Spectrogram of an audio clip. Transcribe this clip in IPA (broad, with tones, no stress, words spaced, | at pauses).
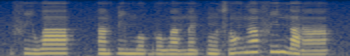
fi˨wa˧ | ã˨k͡pi˨mo˨ bo˨wã˨mɛ̃˨ kũ˨sɔ̃˨˦ɡã˦fi˦ na˦˨ ɾã˧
